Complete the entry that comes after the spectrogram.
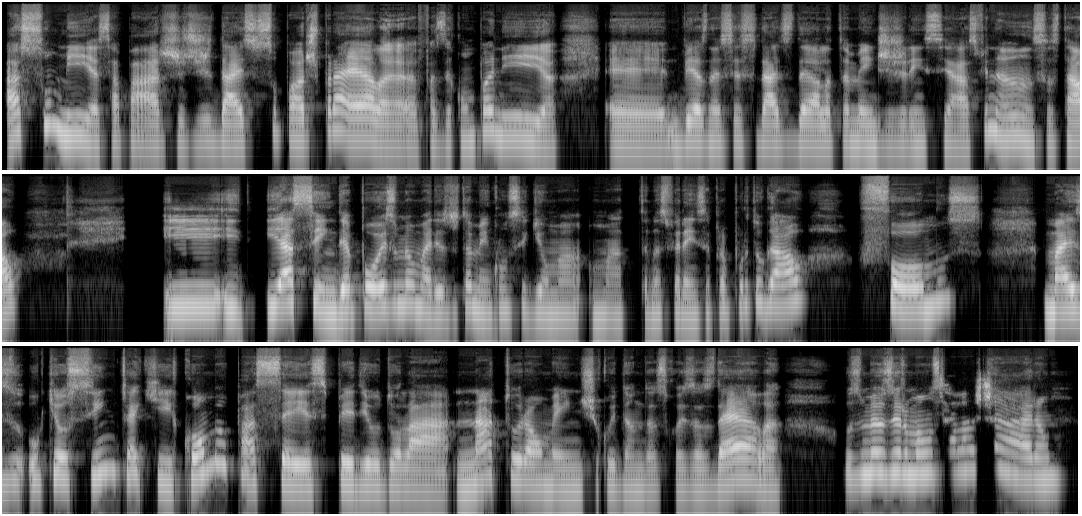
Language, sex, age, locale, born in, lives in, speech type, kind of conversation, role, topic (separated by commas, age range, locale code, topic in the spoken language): Portuguese, female, 40-44, pt-BR, Brazil, United States, conversation, advice, user, Como lidar com a pressão para assumir o papel de cuidador da família?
